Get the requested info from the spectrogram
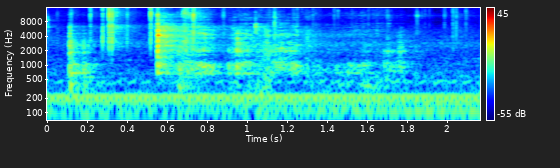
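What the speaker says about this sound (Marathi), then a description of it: "आता लगेचच आपण हे थालपीठ यावरती टाकून घेऊया सहज हे थालपीठ तव्यावरती टाकून घेऊ शकतो" Methi thalipeeth flatbread with holes poked in it sizzles in a little oil on a hot tava: a steady close frying hiss over a low hum, with faint scraping clicks.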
